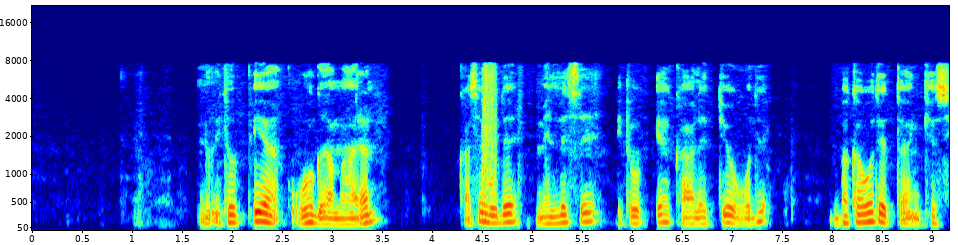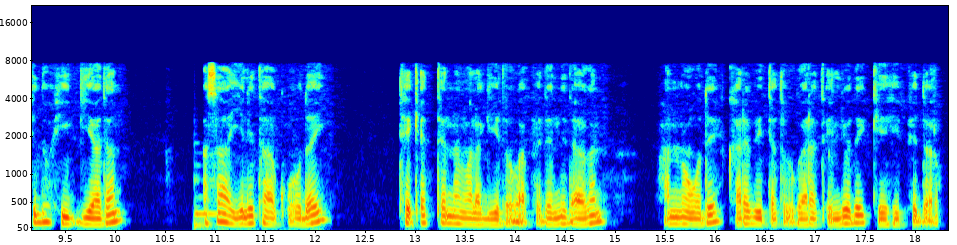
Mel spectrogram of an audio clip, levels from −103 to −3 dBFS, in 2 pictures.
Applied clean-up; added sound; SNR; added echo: none; Bowed string instrument; 16 dB; none.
